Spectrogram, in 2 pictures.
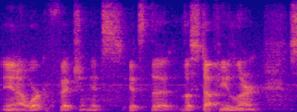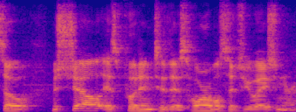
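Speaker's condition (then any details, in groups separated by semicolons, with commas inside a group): No condition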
